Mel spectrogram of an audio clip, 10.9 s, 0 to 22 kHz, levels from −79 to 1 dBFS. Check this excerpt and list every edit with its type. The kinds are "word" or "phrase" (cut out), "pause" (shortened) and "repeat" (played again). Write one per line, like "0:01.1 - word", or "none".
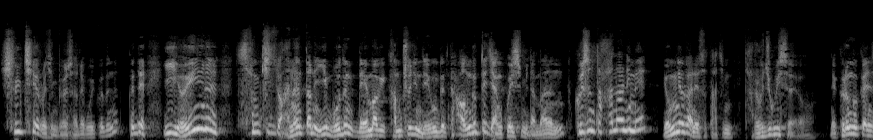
0:07.1 - pause
0:08.2 - pause
0:09.2 - pause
